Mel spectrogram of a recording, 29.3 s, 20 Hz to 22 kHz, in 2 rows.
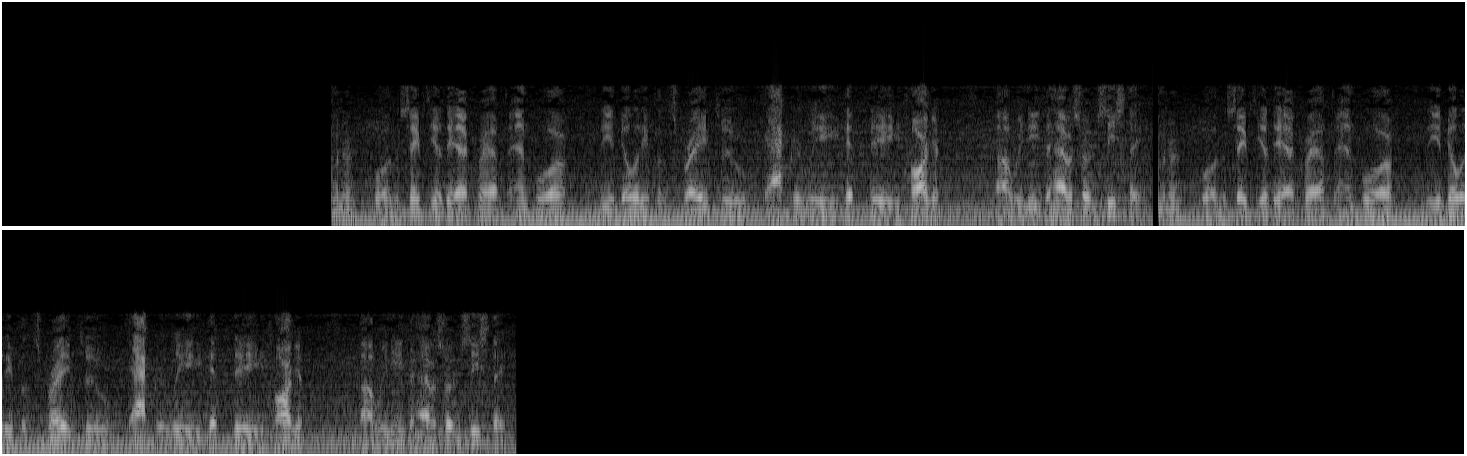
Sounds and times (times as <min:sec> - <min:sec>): Speech: 0:03.3 - 0:19.8.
